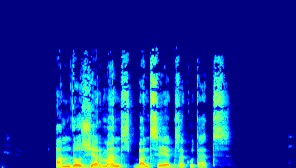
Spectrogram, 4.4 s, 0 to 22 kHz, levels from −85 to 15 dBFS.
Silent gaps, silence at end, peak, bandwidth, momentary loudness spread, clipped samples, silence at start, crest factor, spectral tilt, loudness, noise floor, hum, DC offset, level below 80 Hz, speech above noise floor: none; 1.05 s; 0 dBFS; 16 kHz; 11 LU; under 0.1%; 0.85 s; 18 dB; -3.5 dB/octave; -17 LUFS; under -90 dBFS; none; under 0.1%; -58 dBFS; over 73 dB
